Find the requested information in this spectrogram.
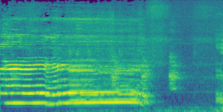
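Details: Newfoundland dog howling: one long, steady, tonal note with rich overtones, held nearly three seconds with a slight dip in pitch partway, then fading into quiet with faint background noise.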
